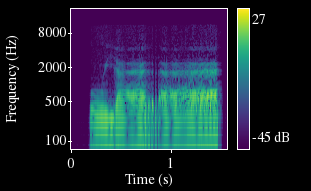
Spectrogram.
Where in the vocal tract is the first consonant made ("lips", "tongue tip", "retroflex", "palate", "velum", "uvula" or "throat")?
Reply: palate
